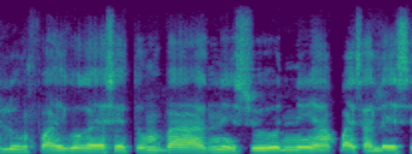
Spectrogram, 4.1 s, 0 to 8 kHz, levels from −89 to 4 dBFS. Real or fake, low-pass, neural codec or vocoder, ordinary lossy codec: real; none; none; none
